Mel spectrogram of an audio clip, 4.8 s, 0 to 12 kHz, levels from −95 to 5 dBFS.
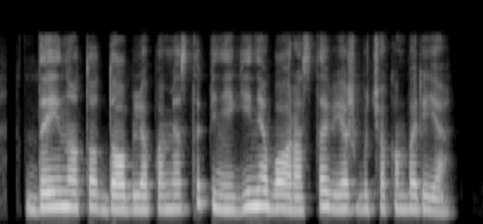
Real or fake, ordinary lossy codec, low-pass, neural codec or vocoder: real; AAC, 64 kbps; 7.2 kHz; none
